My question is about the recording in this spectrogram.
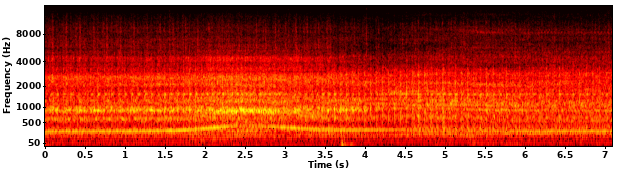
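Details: Subaru EJ15 boxer engine running: dull tapping about three a second under a hum that briefly rises; internal engine knock, cause not identified.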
